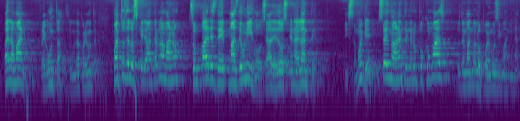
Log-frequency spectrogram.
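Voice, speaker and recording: A man, preaching a sermon in a conversational, joking way and asking the congregation questions. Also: high voice. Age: 30s. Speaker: pastor. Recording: echoey hall.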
